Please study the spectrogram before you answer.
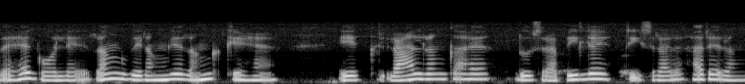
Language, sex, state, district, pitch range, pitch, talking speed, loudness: Hindi, female, Rajasthan, Jaipur, 195-245 Hz, 210 Hz, 145 wpm, -15 LUFS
